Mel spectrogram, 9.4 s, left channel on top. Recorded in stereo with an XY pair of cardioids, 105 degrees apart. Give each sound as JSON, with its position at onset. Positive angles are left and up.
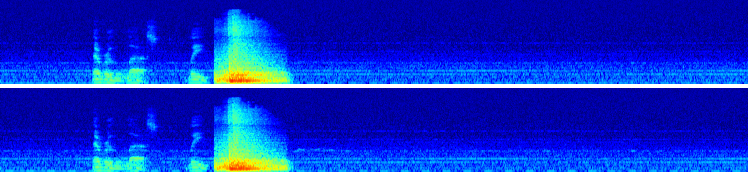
{"t": 1.1, "sound": "a man speaking", "azimuth_deg": 15, "distance_m": 1.0}
{"t": 2.7, "sound": "a door slam", "azimuth_deg": 0, "distance_m": 0.5}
